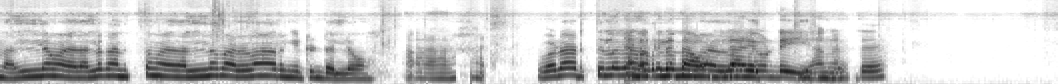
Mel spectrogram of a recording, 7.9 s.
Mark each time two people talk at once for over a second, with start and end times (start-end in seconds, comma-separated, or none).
4.7-6.3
